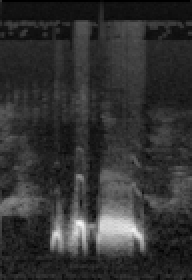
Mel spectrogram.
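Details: Spotted dove used as a lure, cooing to attract wild birds in gáy and thúc styles: a single loud phrase of a short coo, a rising coo and a long vibrating final coo, clear and close.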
